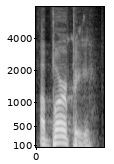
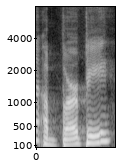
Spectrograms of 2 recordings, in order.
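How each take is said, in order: First: "burpee" said with a settled falling tune; flat statement. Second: Puzzled rising tune on burpee; questioning rise. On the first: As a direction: confirm "burpee" with a downward close. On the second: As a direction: ask "burpee" with a doubtful upward lilt. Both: Shown as a demonstration.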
